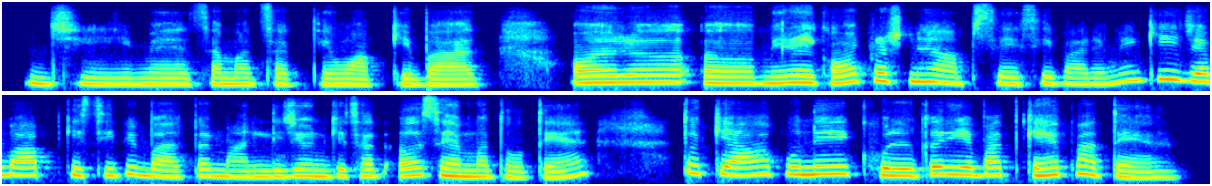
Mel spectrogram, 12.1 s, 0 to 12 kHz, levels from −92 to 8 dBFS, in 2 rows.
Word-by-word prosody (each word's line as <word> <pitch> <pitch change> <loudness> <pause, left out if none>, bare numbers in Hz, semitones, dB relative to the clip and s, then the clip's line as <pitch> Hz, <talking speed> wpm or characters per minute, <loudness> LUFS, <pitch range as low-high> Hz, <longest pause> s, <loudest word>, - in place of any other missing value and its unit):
जी 195 -1 -2
मैं 190 0 -2
समझ 195 +1 -2
सकती 190 0 -6
हूँ 185 0 -1
आपकी 175 +1 -4
बात 175 0 -2 0.4
और 230 +1 +4 0.4
अ, 215 -1 +2
मेरा 220 +2 +2
एक 230 -1 +1
और 235 +4 +3
प्रश्न 275 -1 +1
है 260 - +3
आपसे 215 -1 -3
इसी 205 +2 -4
बारे 195 -1 -6
में 280 +8 -2
कि 340 +2 +2
जब 270 -2 +3
आप 255 0 +1
किसी 245 -1 -2
भी 275 - -2
बात 205 -4 -1
पर 225 - -1
मान 200 -2 -2
लीजिए 205 +2 0
उनके 210 +1 0
साथ 215 0 -4
असहमत 215 -5 +2
होते 180 -1 -3
हैं, 230 +9 -3 0.5
तो 315 - 0
क्या 265 -3 +3
आप 265 +2 -2
उन्हें 275 +1 +4
खुलकर 235 +3 +4
ये 265 -1 +4
बात 255 0 -4
कह 240 +1 +5
पाते 255 -8 +1
हैं? 180 0 -4
220 Hz, 210 wpm, -27 LUFS, 195-255 Hz, 0.5 s, कह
